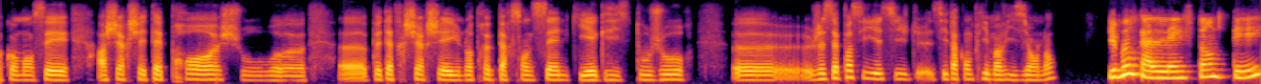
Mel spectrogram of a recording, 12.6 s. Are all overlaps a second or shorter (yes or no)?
yes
